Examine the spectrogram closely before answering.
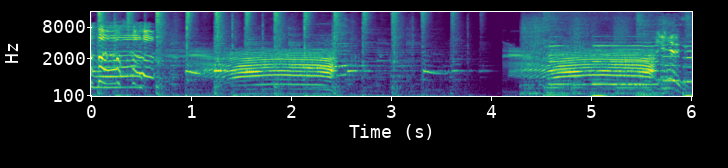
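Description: A cow mooing twice: two long calls, each rising and then falling in pitch, about three seconds apart, over background music with a steady low beat.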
